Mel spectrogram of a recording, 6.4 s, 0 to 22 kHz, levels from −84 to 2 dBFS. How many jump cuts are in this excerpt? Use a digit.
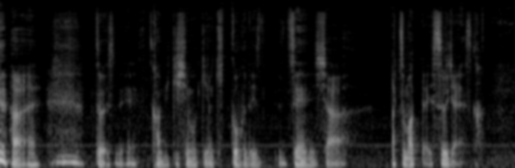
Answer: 1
